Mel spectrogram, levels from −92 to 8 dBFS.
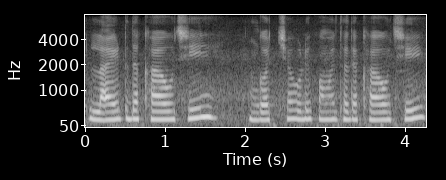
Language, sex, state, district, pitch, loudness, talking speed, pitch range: Odia, female, Odisha, Khordha, 220 Hz, -14 LUFS, 70 wpm, 210-230 Hz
